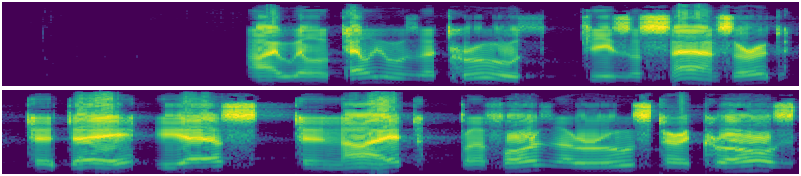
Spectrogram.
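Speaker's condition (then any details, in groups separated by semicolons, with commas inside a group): Cerebral palsy, speech-generating device; had caregiver who helped with walking attempts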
